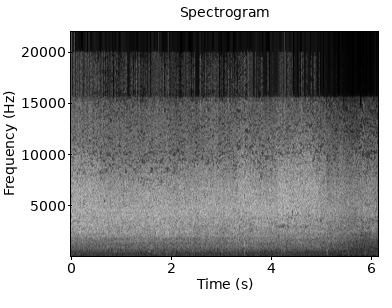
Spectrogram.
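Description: Potatoes frying in a pan with salt and turmeric, a loud, steady sizzling hiss that runs throughout and eases off slightly near the end.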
